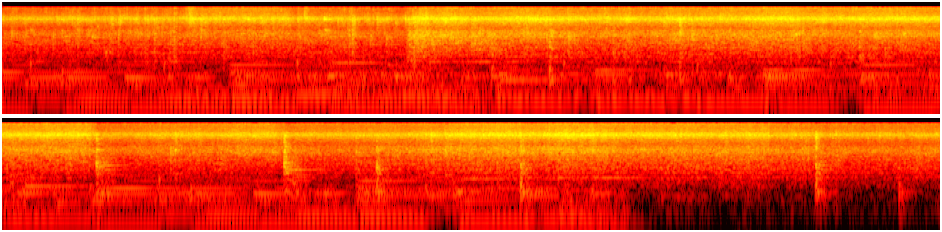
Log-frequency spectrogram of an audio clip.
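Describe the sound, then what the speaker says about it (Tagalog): Shrimp frying in cooking oil in a pan, a steady loud sizzle with stirring and scraping clatter throughout, ending abruptly near the end. "Maglalagay ako ng cooking oil. Ayan, lulutuin ko muna ng bahagya itong hipon."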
